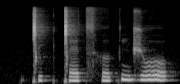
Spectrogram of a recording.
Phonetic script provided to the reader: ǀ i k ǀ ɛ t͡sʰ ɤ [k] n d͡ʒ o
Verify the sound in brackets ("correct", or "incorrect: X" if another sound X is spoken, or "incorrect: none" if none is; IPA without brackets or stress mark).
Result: correct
